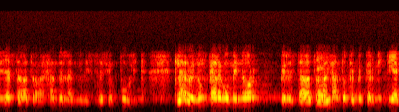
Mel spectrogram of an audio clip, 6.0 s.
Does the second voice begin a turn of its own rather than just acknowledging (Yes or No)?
No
